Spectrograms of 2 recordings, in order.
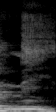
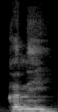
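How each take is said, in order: First: The word begins with an n sound. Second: The word begins with a k sound. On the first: The speaker calls it right. "हम इसको ऐसे पढ़ते हैं नी" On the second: The speaker calls it wrong. "हम इसको ऐसे नहीं पढ़ते कनी कनी"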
